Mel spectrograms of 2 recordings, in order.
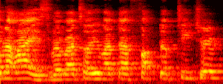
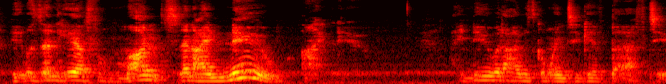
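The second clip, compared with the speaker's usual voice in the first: much softer, lower, fading to a whisper; hushed; 9 semitones lower, 12 dB quieter than usual. Acted. Telling how she knew her son before birth, hushed. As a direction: let it sink into a hush.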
